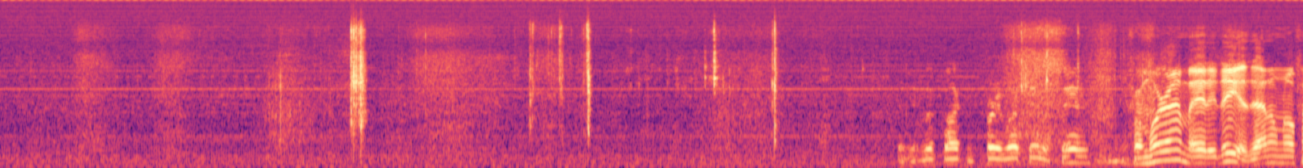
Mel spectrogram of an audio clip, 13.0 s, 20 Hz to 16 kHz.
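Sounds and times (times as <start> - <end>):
camcorder handling clicks: 5.3 - 6.0.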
